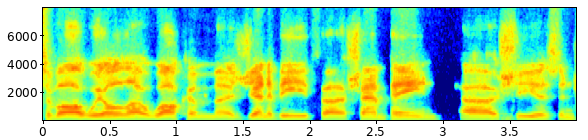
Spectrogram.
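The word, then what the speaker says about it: Geneviève: club as she said genevieve champagne is that how you say it in french genevieve uh my name in french is showing vf champagne oh that's that's even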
